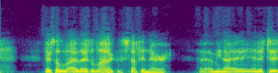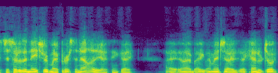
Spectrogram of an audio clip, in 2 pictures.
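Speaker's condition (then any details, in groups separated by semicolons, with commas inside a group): Parkinson's disease, rigidity-predominant, no tremor; 11 years into illness, ability to walk almost gone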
